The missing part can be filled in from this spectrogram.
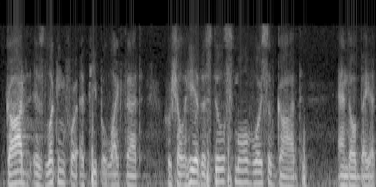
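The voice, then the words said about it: Jewish Brooklyn accent. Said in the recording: “this Jewish Brooklyn accent”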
